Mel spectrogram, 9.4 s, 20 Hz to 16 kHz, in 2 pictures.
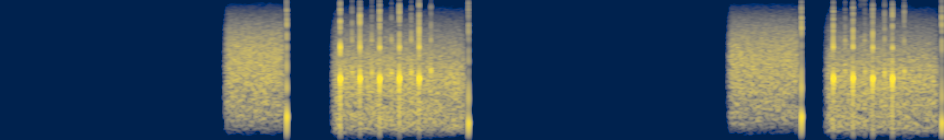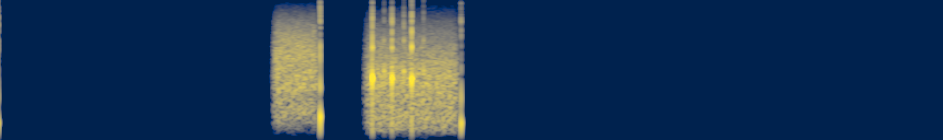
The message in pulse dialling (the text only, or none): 5 4 3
